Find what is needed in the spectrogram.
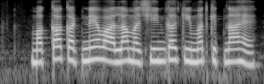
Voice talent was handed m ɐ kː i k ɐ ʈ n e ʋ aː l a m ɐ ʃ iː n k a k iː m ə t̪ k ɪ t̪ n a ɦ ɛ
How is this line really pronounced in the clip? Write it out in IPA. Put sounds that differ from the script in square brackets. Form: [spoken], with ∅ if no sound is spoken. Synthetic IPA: m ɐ kː [a] k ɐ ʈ n e ʋ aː l a m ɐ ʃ iː n k a k iː m ə t̪ k ɪ t̪ n a ɦ [ɛː]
